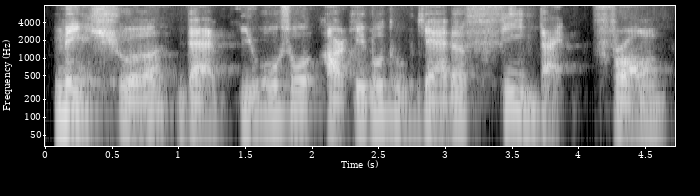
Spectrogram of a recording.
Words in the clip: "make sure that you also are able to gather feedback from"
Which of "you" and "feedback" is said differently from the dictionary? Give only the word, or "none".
feedback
